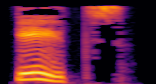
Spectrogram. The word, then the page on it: gaits: British English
